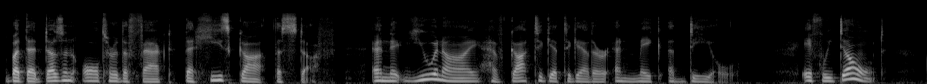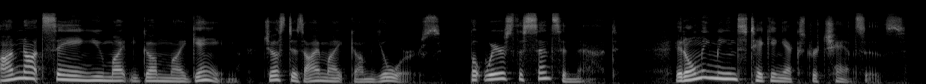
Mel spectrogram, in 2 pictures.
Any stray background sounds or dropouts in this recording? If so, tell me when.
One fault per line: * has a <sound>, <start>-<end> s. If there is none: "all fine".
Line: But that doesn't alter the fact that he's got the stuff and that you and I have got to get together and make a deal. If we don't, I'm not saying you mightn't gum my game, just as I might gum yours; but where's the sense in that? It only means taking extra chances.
all fine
